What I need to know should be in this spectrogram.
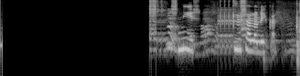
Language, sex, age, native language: Icelandic, female, 11, Icelandic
